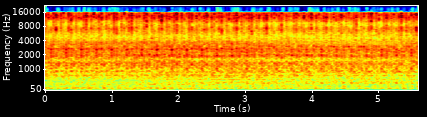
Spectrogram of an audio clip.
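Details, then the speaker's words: Hino 500 FM six-cylinder diesel truck after fixing oil leaking from dipstick and refilling oil: steady, even idle with regular beat, no misses or knocks; normal idle. "तो अब तो माशाल्लाह बिल्कुल ठीक है ना, तो उम्मीद है इंशाल्लाह ये बिल्कुल ठीक है।"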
